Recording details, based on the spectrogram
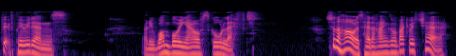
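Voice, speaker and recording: A man's voice: medium pitch, animated, normal speed, fairly bright tone, no room sound, lo-fi sound. A man hosting a let's play, reading visual novel narration aloud and commenting casually, stumbling now and then.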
